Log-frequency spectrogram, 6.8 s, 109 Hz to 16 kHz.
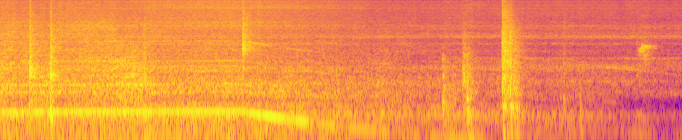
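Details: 1993 Henry HVR200 vacuum after a full strip, service and restoration: a steady high motor whine with even rushing air, then a smooth spin-down after switch-off. The motor sounds healthy, with strong airflow and suction.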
